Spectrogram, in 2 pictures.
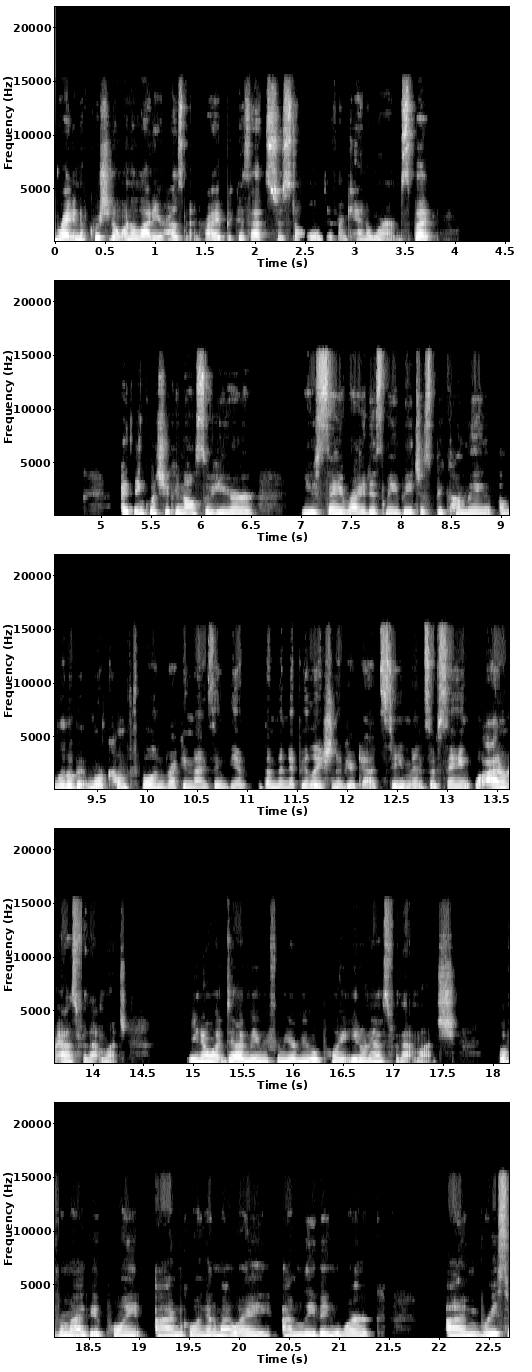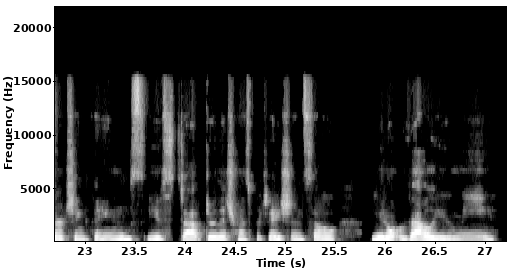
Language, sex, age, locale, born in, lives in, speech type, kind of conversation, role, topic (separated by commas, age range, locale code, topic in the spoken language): English, female, 40-44, en-US, United States, United States, conversation, advice, advisor, How can I manage my schedule to spend more meaningful time with my family?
